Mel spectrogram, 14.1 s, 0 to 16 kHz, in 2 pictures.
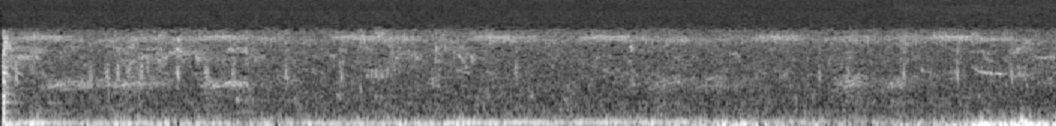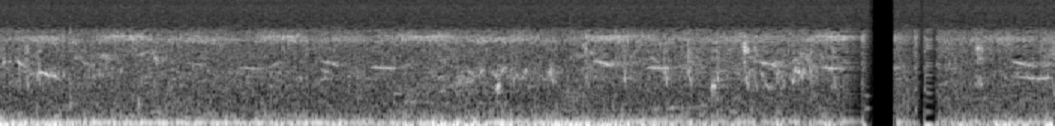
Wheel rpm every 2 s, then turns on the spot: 0, 0, 0, 0, 0, 0, 0.
none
